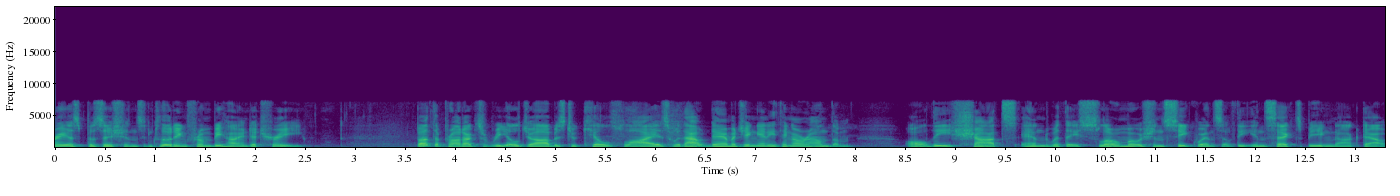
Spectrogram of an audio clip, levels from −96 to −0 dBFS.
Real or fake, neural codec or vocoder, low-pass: real; none; 7.2 kHz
